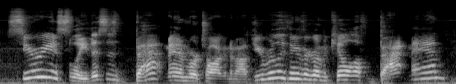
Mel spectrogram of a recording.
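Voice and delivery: exasperated host scolding Superman's fake grief. Real, not acted. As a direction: argue him down, incredulous.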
